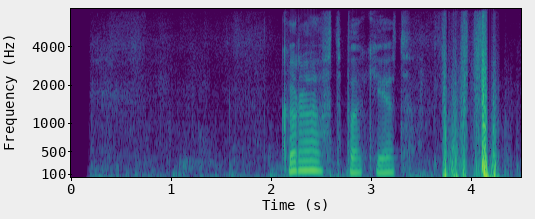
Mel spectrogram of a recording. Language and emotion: Russian, sad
